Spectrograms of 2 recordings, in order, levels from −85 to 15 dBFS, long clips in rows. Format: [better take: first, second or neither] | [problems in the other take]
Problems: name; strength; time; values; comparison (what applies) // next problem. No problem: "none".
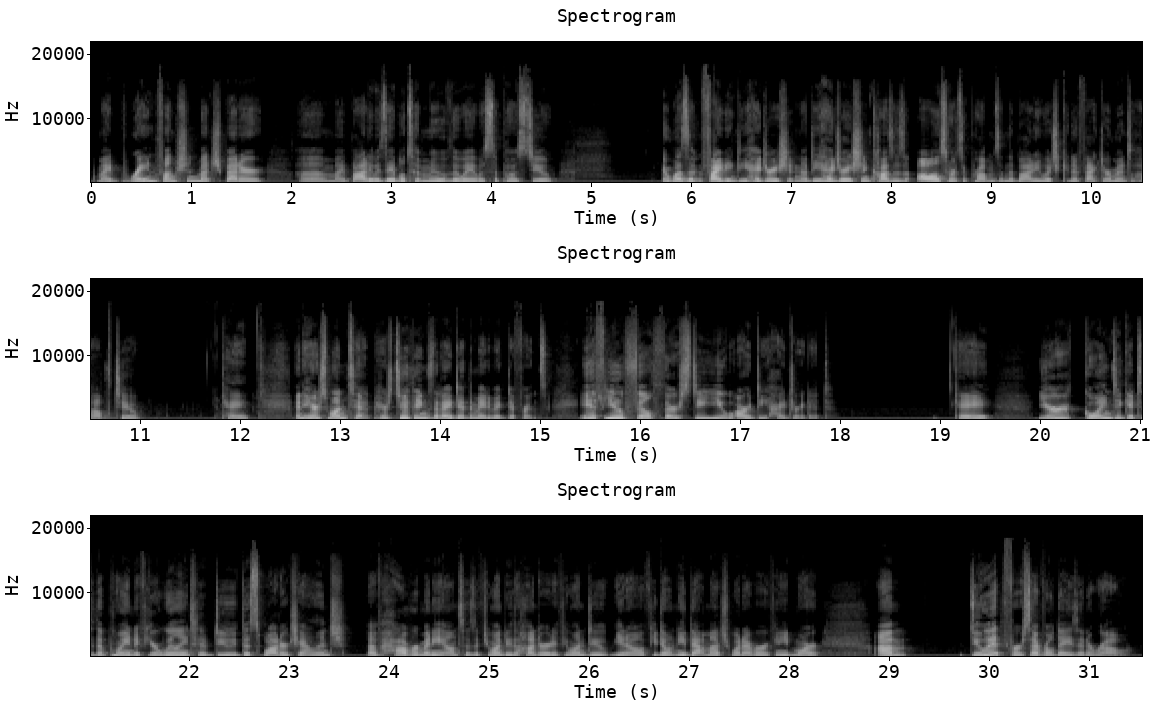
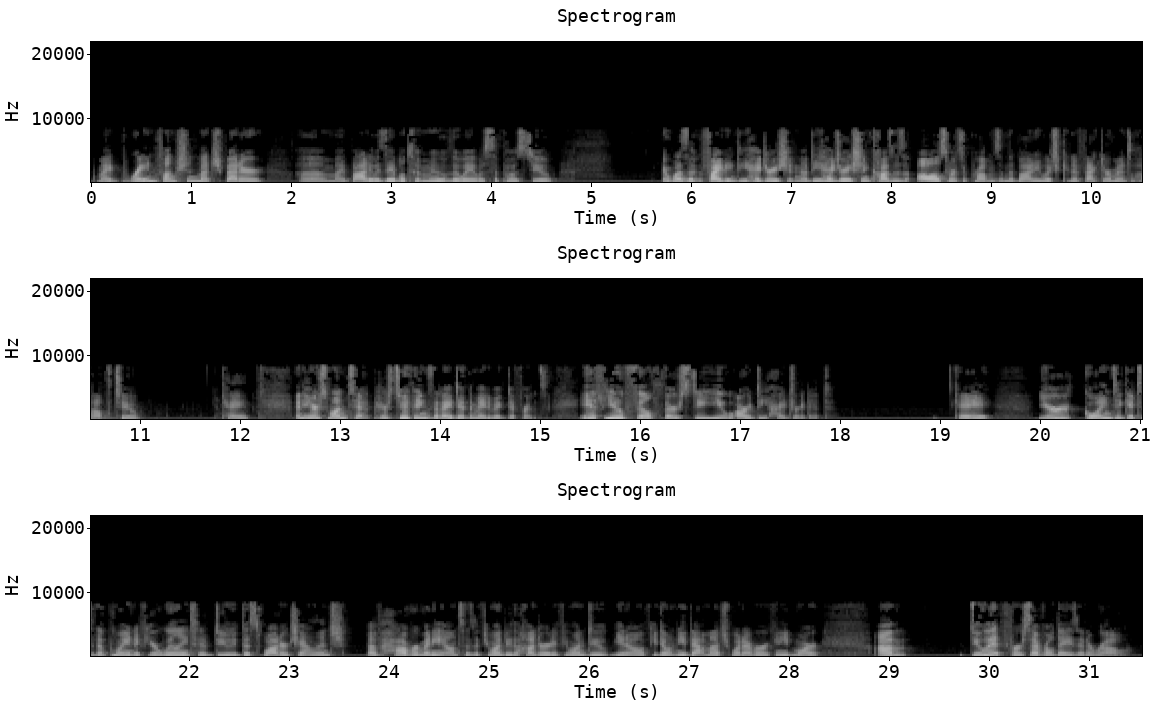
first | garbled, watery; slightly; nothing above 8 kHz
